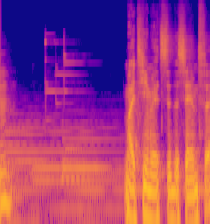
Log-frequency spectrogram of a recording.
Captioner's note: text message dings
